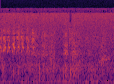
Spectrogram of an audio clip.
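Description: A robin sings faintly on a chilly, sunny day, a quick run of high warbling notes near the start, set against a steady outdoor hiss with no one talking.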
